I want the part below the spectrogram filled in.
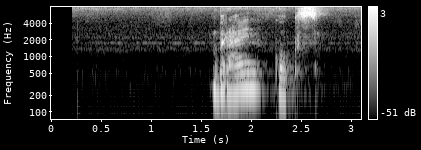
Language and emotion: Russian, neutral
